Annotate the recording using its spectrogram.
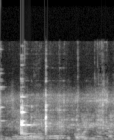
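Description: Tableware clinking: a sharp clink about half a second in, the loudest sound here and ringing briefly, then a second clink half a second later, among quiet voices.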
